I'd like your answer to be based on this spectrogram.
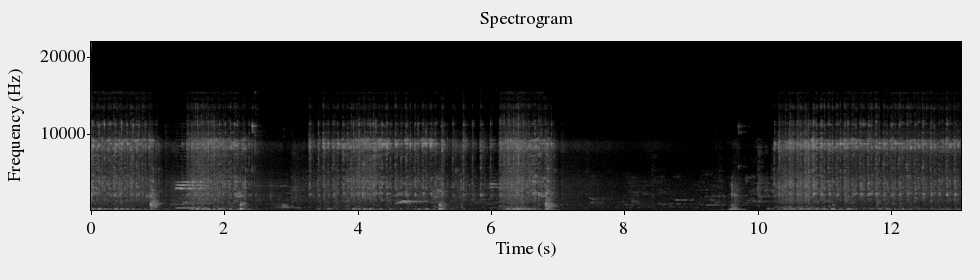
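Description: A sewing machine stitches along existing thread on a blouse, its motor whirring in several bursts separated by pauses, with talk heard over the stitching.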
